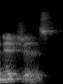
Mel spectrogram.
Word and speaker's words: niche: riches are in the niches you pronounce it Niche so the riches are in the niches um the more you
